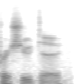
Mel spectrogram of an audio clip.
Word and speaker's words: prosciutto: That's pronounced prosciutto.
